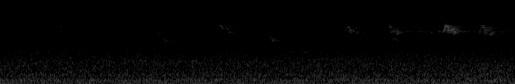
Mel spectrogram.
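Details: Swallows chirping on a morning, flying so high overhead they stay out of sight; faint, thin, high chirps and short downward-slurred notes scattered through steady background noise, with a slightly louder cluster near the end.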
